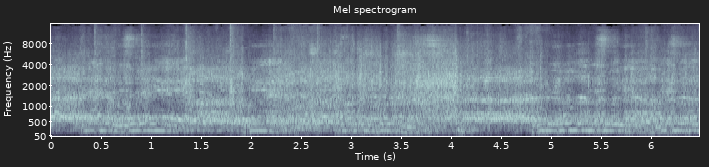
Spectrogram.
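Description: A large stadium crowd sings and chants loudly together.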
